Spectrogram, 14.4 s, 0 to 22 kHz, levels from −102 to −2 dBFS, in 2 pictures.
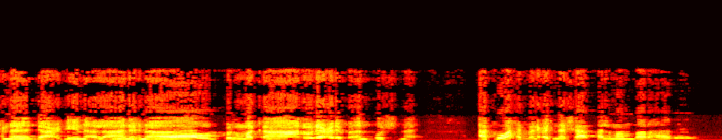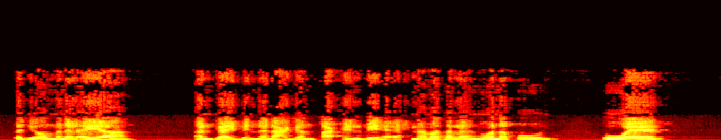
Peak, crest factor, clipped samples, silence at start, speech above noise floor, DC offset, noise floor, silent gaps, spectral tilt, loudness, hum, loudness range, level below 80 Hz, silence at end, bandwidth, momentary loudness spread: -2 dBFS; 18 dB; under 0.1%; 0 s; 47 dB; under 0.1%; -68 dBFS; none; -6 dB/octave; -20 LUFS; none; 5 LU; -60 dBFS; 0.6 s; 11.5 kHz; 12 LU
